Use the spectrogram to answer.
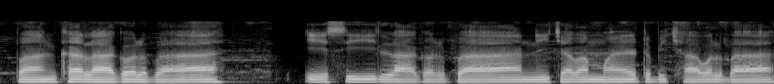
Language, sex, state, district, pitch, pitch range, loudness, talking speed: Bhojpuri, male, Uttar Pradesh, Ghazipur, 110 Hz, 105-115 Hz, -17 LUFS, 75 wpm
